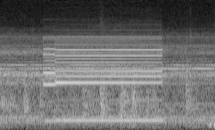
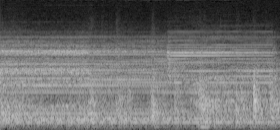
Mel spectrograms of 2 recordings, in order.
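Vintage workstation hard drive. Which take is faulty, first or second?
second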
